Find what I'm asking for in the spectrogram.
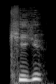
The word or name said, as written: kig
